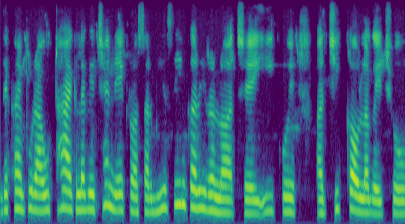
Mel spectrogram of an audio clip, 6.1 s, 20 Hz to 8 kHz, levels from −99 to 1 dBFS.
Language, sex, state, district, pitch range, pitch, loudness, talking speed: Angika, female, Bihar, Bhagalpur, 180-230 Hz, 205 Hz, -17 LUFS, 185 wpm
